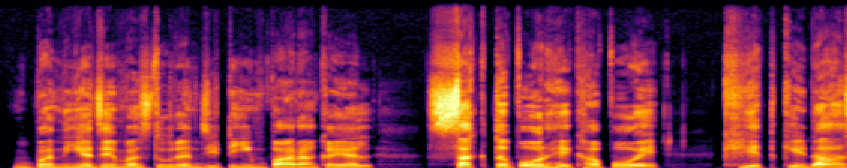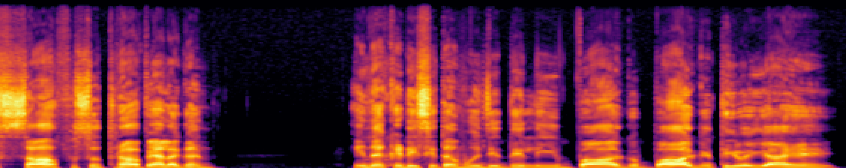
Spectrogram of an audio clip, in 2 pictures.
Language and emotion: Sindhi, happy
